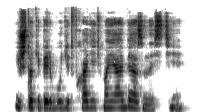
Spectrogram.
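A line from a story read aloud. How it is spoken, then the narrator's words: Quiet hoarse voice. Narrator (Russian): Тихо, хрипло говорю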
